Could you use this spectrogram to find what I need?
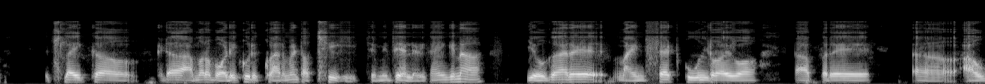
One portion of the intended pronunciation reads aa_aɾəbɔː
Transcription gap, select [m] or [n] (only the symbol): m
